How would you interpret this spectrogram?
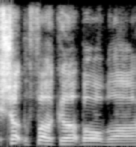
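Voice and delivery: ordinary talk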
